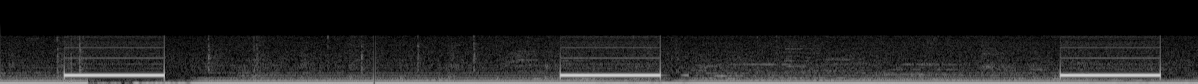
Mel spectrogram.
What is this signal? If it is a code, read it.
Ringback tone (Europe, 425 Hz).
